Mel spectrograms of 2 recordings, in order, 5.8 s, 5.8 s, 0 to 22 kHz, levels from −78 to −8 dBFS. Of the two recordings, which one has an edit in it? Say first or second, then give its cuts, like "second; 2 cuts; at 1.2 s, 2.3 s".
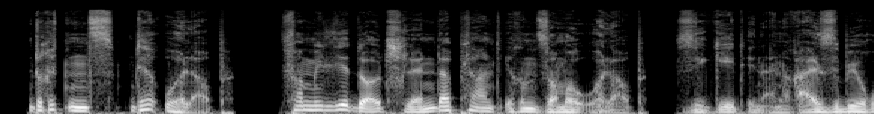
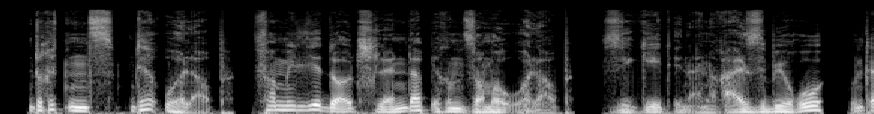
second; 2 cuts; at 1.6 s, 2.8 s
